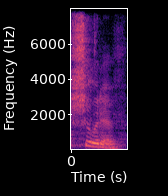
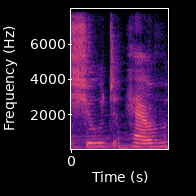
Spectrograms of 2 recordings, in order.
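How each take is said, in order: First: Have is shortened to a v sound. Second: The word have is pronounced in full. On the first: "para should have" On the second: "contrair esse should have"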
